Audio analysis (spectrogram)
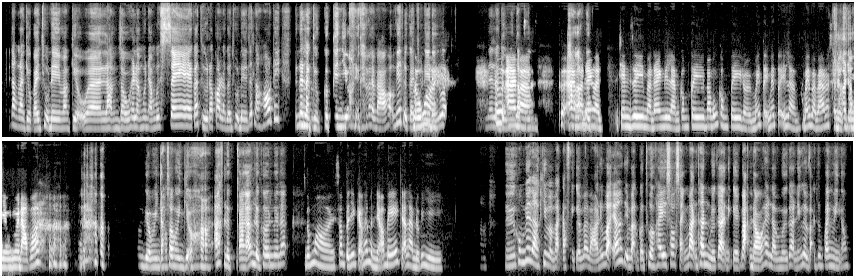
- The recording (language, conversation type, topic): Vietnamese, podcast, Bạn đối mặt với áp lực xã hội và kỳ vọng của gia đình như thế nào?
- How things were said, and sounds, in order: other background noise; static; distorted speech; laughing while speaking: "nhiều"; other animal sound; tapping; unintelligible speech; laughing while speaking: "Rồi đâu?"; chuckle; laugh; laughing while speaking: "à"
